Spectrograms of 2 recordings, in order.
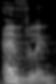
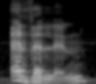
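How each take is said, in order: First: The name is said with two syllables. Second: The name is said with three syllables. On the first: The speaker calls it right. "E V L I N" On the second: The speaker calls it wrong.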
